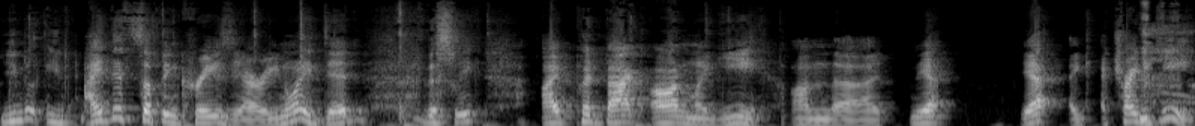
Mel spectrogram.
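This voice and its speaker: Captured in a very clean recording with a silent background, a man with a Canadian accent and a fairly high pitch speaks at a moderate pace in an animated, bright, sharp tone with very wide pitch swings. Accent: Canadian accent, often mistaken for New York. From Quebec, Montreal. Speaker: podcast host. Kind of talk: casual chat.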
